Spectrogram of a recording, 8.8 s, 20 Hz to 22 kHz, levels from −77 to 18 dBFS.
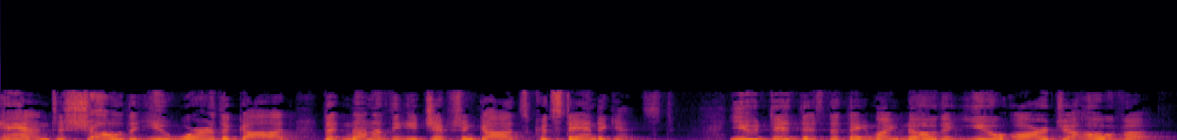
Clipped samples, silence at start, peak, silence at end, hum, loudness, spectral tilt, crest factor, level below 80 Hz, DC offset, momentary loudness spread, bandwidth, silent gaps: under 0.1%; 0 s; -4 dBFS; 0.1 s; none; -20 LUFS; -4 dB/octave; 16 dB; -64 dBFS; under 0.1%; 5 LU; 8 kHz; none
